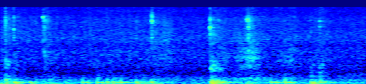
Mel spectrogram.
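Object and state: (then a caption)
Plastic laptop keyboard being typed on. Fingertips type fast on black plastic laptop keys, producing quick, irregular taps with short, bright clicks over soft low thuds. Each tap dies away almost at once, and a few land harder than the rest.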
